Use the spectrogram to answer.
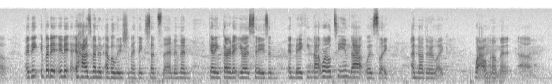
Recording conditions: live audience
